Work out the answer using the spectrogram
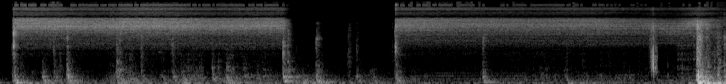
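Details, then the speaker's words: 2008 International IC RE300 rear-engine school bus, air-operated door just repaired: sharp air hiss as the door cycles, a short pause, then a long hiss and thump; pneumatic door working normally. "So, just a full demonstration of the door operating. That's how it works."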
